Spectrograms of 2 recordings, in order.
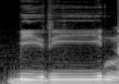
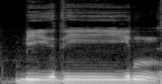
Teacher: huruf ro memiliki tanda baca kasrah ini baris satu ke bawah tanda baca kasrah atau harakat kasrah maka huruf ro dibaca tipis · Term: tarqik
